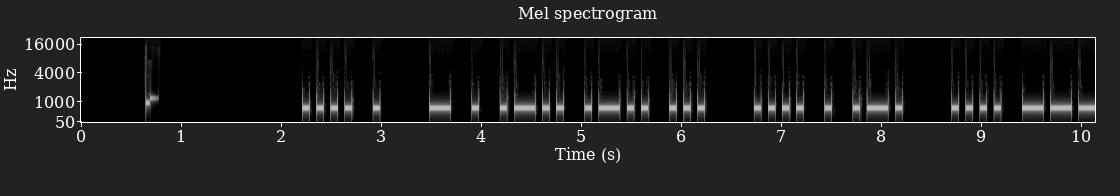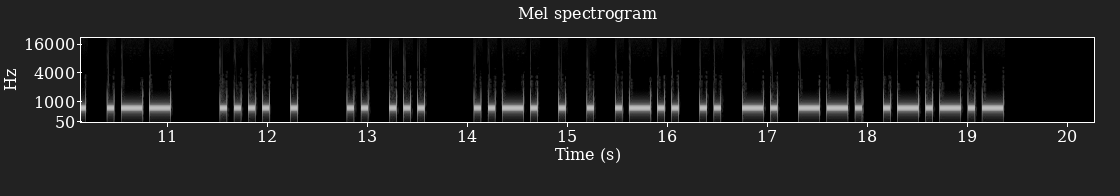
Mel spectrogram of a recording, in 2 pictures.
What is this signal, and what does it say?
Morse code, heard as a keyed tone, about 17 wpm, 700 Hz. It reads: HE TELLS HER HOW HE IS FEELING.
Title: Additional Easy Phrases 17wpm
